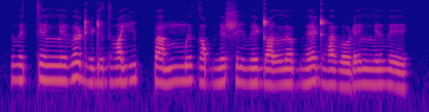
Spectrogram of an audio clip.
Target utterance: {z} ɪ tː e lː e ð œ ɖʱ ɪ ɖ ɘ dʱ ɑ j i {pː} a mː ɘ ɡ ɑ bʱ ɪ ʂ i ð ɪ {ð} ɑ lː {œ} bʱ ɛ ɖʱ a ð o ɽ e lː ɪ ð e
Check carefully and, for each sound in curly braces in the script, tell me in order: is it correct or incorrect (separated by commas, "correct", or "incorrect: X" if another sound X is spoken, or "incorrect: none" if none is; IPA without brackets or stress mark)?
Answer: incorrect: ð, correct, incorrect: ɖ, correct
